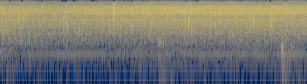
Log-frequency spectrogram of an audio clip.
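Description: Vegetables for a braised chicken dish frying in a pan, a steady close sizzle with faint scattered crackles and a couple of soft stir or utensil knocks, no talking.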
